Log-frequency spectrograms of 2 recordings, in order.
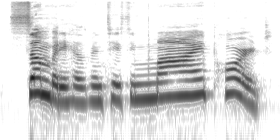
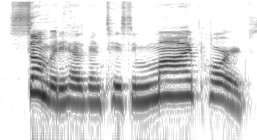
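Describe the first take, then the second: First: It is said in a medium, middle voice. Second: It is said in a big, deep voice.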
